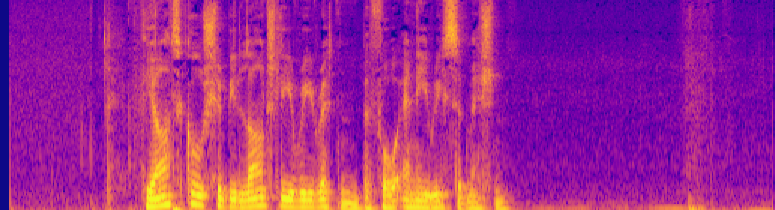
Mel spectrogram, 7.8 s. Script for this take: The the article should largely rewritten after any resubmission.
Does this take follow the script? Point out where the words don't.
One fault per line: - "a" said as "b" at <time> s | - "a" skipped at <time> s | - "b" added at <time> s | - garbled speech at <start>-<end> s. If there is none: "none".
- "the" skipped at 1.5 s
- "be" added at 2.3 s
- "after" said as "before" at 3.6 s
